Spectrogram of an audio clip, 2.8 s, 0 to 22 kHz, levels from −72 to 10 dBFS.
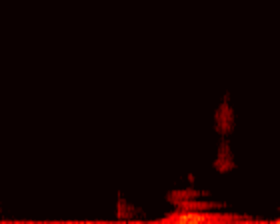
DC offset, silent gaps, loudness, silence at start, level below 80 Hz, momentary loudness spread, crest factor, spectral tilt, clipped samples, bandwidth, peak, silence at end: under 0.1%; none; -44 LUFS; 0 s; -44 dBFS; 16 LU; 18 dB; -5.5 dB/octave; under 0.1%; 13.5 kHz; -24 dBFS; 0 s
